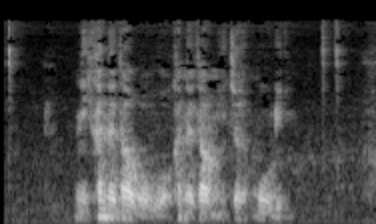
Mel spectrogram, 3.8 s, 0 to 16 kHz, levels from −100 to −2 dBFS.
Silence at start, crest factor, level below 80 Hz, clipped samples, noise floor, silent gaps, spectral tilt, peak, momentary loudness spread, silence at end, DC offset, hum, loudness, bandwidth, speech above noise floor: 0.1 s; 20 dB; -64 dBFS; under 0.1%; -58 dBFS; none; -4.5 dB/octave; -8 dBFS; 17 LU; 0 s; under 0.1%; none; -26 LUFS; 11.5 kHz; 33 dB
